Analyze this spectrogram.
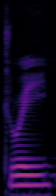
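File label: "zhui" Mandarin Chinese pinyin voice, first tone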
